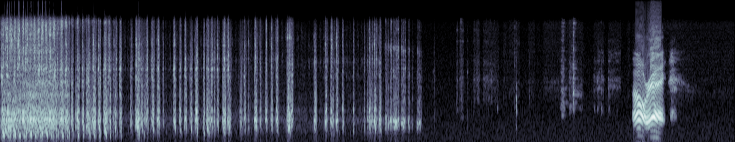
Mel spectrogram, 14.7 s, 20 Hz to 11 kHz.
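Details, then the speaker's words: Ford 8N tractor, sat for years, after carburetor rebuild (cleaned, float adjusted), choked with a little more throttle; catches and runs with steady crisp firing pulses then shuts off cleanly, no misses or knocks; normal running. "was going to say that sounded really good"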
